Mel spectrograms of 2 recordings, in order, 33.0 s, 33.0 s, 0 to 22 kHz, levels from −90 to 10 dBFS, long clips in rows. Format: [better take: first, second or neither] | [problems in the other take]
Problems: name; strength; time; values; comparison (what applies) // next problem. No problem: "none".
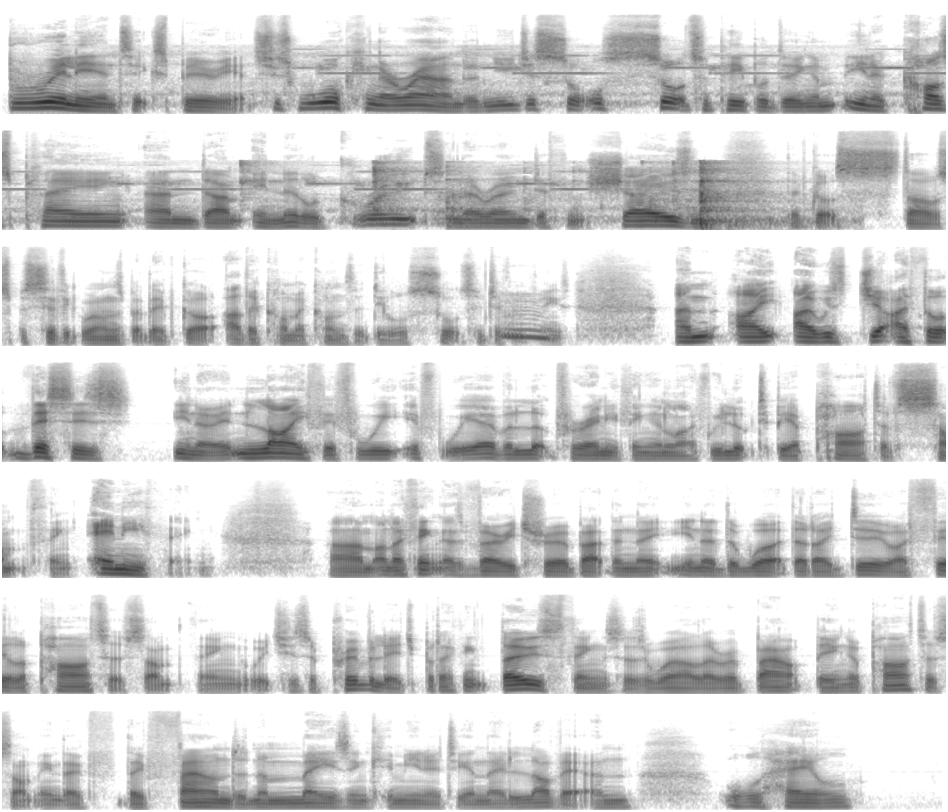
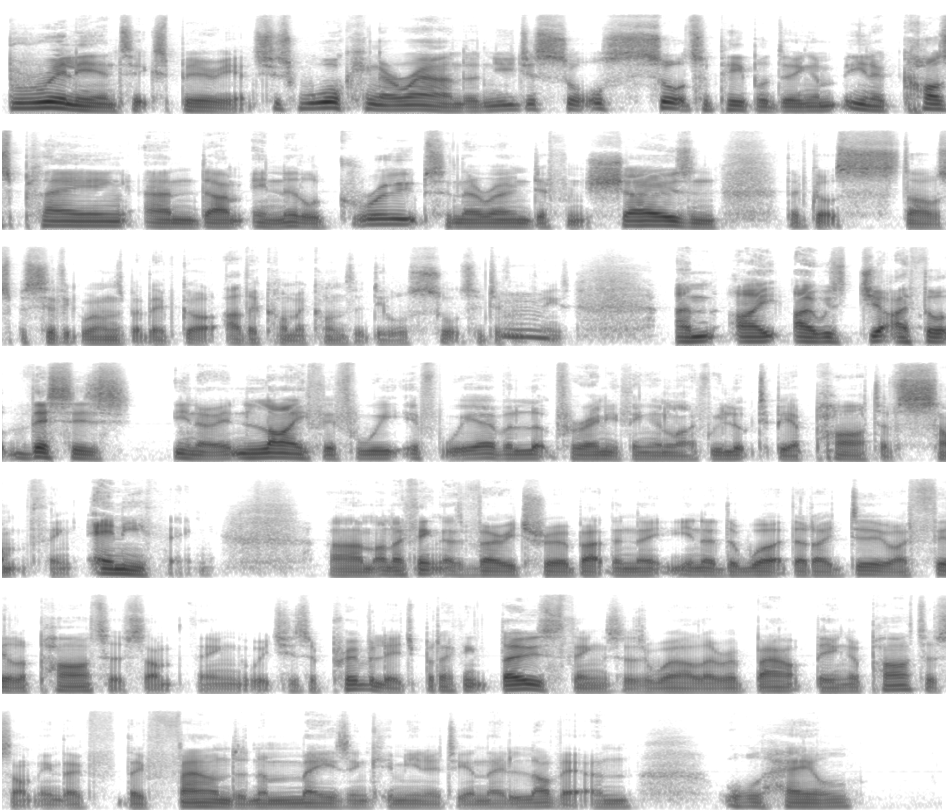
second | doorbell; loud; from 6 to 8.5 s; peak 1 dB above the speech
